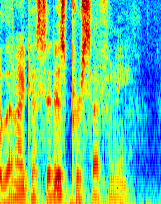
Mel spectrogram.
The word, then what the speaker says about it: Persephone: Not much, but uh yeah, that's the E is you pronounce the E at the end. So, Panie is the Greek goddess of sunshine.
